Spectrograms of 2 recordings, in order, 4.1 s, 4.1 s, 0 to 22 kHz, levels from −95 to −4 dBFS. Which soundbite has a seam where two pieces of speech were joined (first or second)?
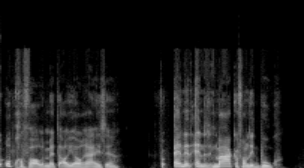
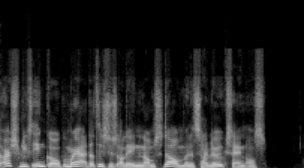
first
